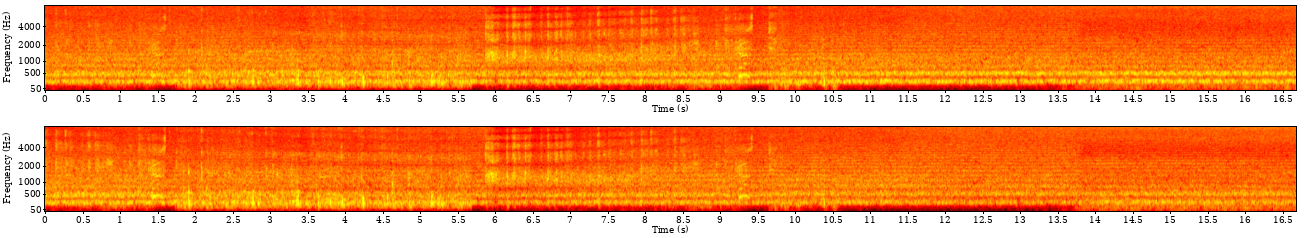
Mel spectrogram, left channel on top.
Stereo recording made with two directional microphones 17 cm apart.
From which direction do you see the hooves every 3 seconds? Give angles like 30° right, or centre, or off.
40° right, 10° right, 30° left, 50° left, off, off.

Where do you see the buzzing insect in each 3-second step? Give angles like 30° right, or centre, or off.
centre, 20° left, 40° left, 60° left, 60° left, 60° left.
